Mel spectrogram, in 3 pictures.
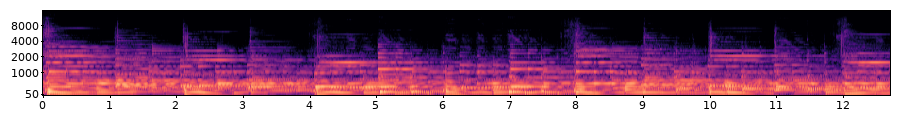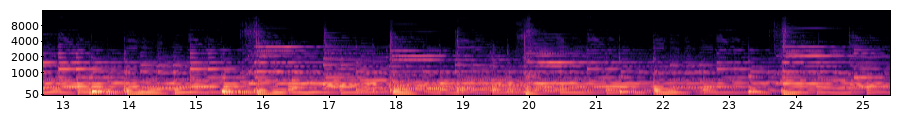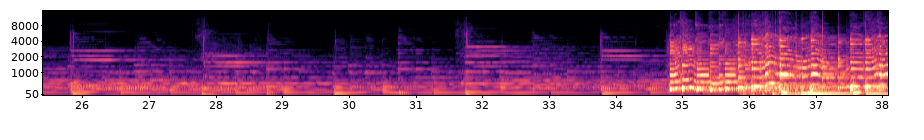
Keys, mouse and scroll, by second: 2.6 middle click, 3.3-4.0 scroll down 2, 4.6-6.1 scroll up 1, 9.9-13.7 drag, 16.4-20.9 middle drag, 22.0 click, 24.4 click, 26.3 click, 28.5 click, 29.2-31.1 drag, 32.6 click, 37.8-38.0 drag.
